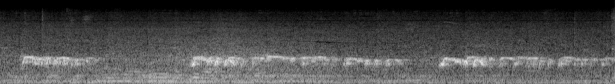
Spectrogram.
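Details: Perkutut (zebra dove) contest song, three vibrating, rolling coo phrases in quick succession with short gaps, the tight spacing favoured for gacoran scoring; low background rumble.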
